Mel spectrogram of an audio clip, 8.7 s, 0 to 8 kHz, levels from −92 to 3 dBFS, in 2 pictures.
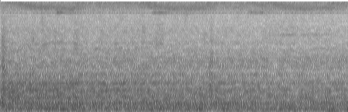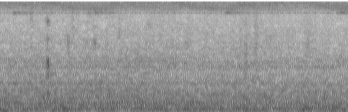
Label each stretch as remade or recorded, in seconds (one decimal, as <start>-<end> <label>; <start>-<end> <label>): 0.0-8.7 remade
